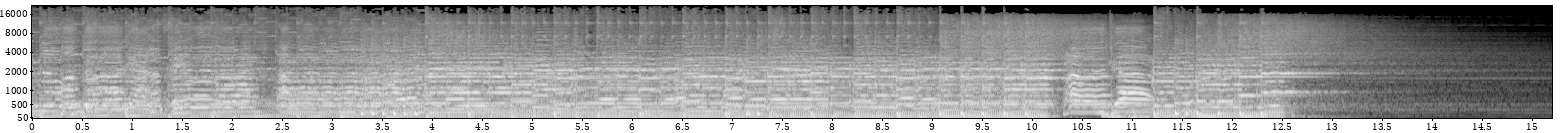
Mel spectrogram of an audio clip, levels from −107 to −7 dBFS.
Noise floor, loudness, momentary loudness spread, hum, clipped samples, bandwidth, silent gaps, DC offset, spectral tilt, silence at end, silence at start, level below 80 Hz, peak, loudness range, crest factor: -58 dBFS; -17 LUFS; 4 LU; none; under 0.1%; over 20 kHz; none; under 0.1%; -4.5 dB/octave; 1.95 s; 0 s; -30 dBFS; -2 dBFS; 3 LU; 16 dB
